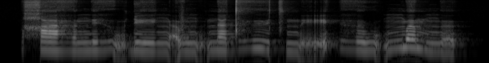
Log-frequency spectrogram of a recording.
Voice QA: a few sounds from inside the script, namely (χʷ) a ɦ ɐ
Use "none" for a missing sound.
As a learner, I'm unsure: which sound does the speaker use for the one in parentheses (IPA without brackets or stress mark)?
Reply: χ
